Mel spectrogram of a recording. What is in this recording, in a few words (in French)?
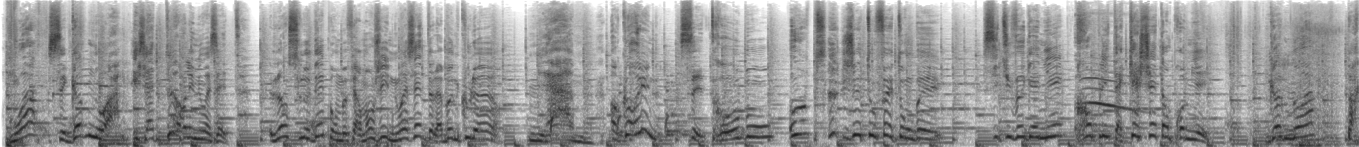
Ton jeunesse excité; GOLIATH; Gobe Noix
